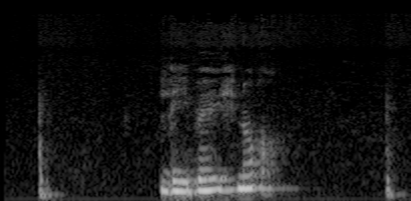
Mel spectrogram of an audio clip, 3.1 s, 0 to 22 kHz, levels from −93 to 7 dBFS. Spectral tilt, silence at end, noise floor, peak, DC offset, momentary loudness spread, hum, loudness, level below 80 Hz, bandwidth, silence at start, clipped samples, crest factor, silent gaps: -9.5 dB/octave; 0.15 s; -70 dBFS; -12 dBFS; under 0.1%; 24 LU; none; -24 LUFS; -64 dBFS; 5.8 kHz; 0.3 s; under 0.1%; 18 dB; none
